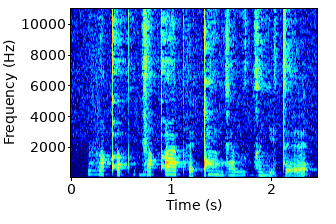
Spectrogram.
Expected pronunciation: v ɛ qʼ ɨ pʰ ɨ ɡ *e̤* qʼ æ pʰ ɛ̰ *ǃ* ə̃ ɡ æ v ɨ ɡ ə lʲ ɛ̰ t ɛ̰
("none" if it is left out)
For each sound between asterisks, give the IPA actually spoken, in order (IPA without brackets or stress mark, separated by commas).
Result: e, ǃ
